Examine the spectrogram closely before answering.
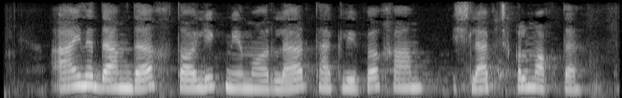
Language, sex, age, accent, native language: Uzbek, female, 30-39, Qoraqalpog'iston, Uzbek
